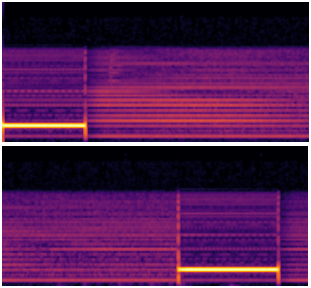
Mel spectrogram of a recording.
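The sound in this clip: A telephone ringing as a loud, steady electronic buzzing tone rich in harmonics, which shifts and breaks off a few times and sounds alone without voices.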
